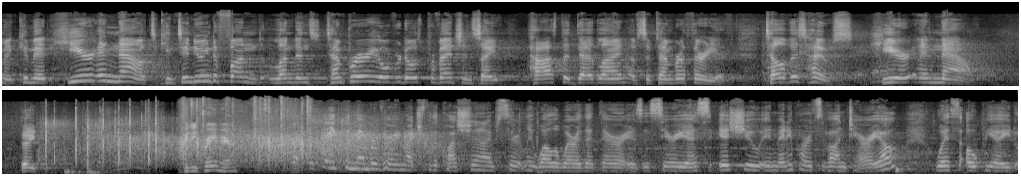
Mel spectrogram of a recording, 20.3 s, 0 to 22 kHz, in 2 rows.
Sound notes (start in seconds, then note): 13.7 applause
